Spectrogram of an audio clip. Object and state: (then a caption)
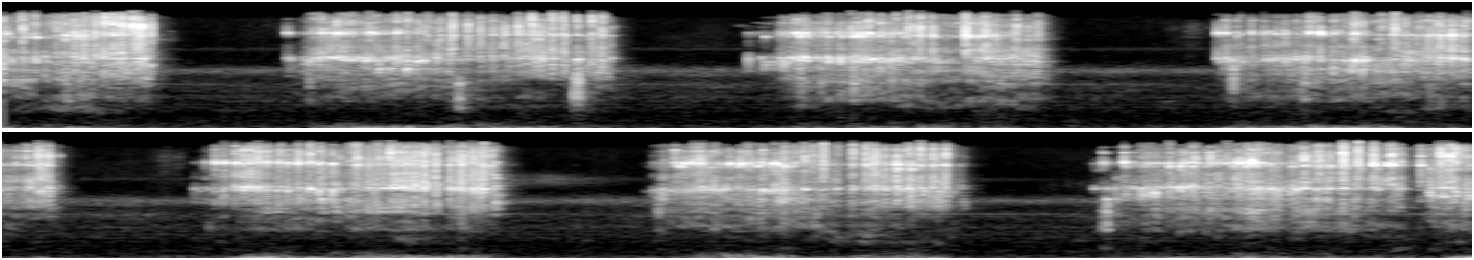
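Wooden bead roller massager. Fingertips and long nails spin and scratch the wooden beads of a wooden bead roller massager, its frame held upright. Seven bursts of bright, dense clicking and rattling, each lasting about one and a half seconds, are separated by short silences.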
